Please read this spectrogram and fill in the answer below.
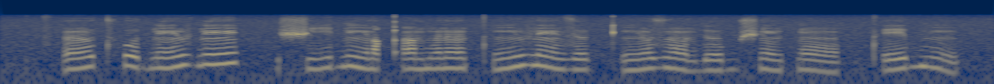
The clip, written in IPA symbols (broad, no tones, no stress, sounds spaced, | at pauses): t͡sʼ ə̃ ʊ̯ tʰ o ɗ ẽ v ɗ ẽ | ʃ i ɗ ĩ ɾ ə qʼ ĩ b ə̃ ɾ ə̃ tʼ ĩ v ɾ ẽ z ɵ kʼ ĩ ʊ̯ z õ ɗ ɵ b ʃ ẽ k͡p õ | tʼ e b ĩ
